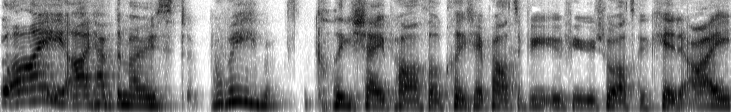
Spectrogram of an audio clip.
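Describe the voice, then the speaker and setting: Speaking with a British accent, a woman uses lively intonation, a medium pitch and a moderate pace. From northern England. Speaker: space journalist and TV presenter. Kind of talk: podcast interview.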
